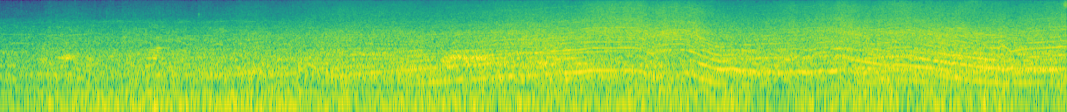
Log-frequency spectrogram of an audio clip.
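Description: Race cars circling the track at Weedsport in iRacing, a steady engine drone with rising and falling pitch sweeps as cars pass, continuous and fairly loud, with commentary voices over it.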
